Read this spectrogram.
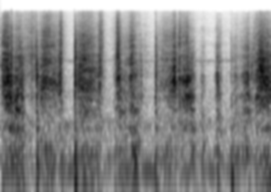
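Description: A hand rubs firmly across paper.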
